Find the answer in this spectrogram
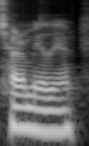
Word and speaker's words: Charmeleon: to attack you're like okay it's pronounced Charmeleon which uh well if you speak English then it's is obvious if you don't it's not that obvious um oh shift Tre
